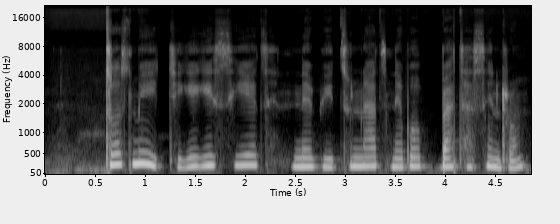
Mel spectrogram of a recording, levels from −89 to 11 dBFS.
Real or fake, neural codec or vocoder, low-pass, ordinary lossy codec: real; none; 19.8 kHz; none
